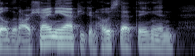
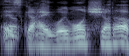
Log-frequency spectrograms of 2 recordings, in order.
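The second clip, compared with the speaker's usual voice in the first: put-on French accent; 3 semitones higher than usual. Imitating a quiet colleague who wants to speak: put-on french accent. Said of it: "That was my French accent right there".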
